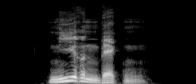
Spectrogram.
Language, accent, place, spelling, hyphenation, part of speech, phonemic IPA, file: German, Germany, Berlin, Nierenbecken, Nie‧ren‧be‧cken, noun, /ˈniːʁənˌbɛkn̩/, De-Nierenbecken.ogg
- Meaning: renal pelvis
